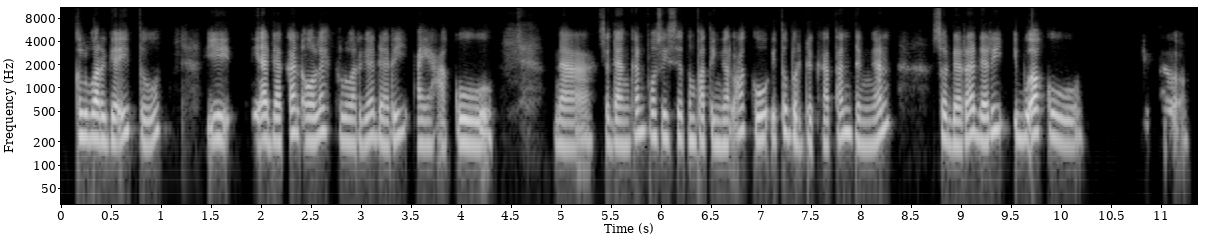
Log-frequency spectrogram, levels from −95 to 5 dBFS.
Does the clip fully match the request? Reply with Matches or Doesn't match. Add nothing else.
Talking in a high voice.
Matches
